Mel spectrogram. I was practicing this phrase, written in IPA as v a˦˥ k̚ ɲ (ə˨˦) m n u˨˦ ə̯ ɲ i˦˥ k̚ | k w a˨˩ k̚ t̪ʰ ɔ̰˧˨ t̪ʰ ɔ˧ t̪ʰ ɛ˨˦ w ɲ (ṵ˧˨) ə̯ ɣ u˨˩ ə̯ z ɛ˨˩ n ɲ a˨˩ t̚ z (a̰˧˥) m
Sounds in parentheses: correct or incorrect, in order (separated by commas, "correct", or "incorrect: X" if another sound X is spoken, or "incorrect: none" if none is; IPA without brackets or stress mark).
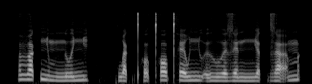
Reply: incorrect: ə˨˩, correct, correct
